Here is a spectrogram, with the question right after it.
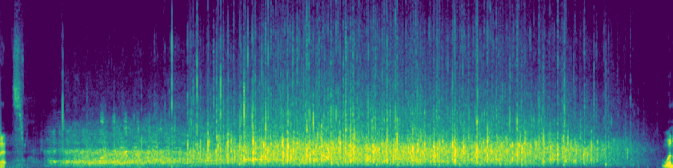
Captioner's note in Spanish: Risas; Aplausos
